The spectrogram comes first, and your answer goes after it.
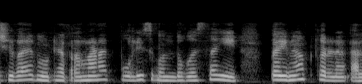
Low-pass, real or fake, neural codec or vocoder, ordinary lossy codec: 7.2 kHz; fake; codec, 44.1 kHz, 2.6 kbps, DAC; none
